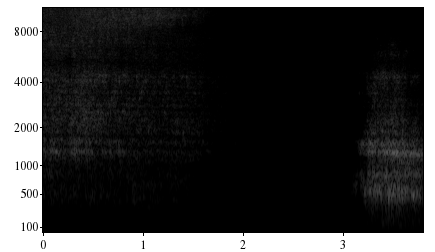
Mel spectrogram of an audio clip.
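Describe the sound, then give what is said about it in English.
A long, airy breath drawn in deeply through the mouth during a breathing exercise, a brief pause, then a strong breathy release of air, fairly loud with no talking. “So the breaths or inhales are the big breaths in and letting go.”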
